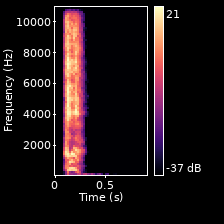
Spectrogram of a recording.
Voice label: Attack, jp; Requina; kingsraid; voices heroes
